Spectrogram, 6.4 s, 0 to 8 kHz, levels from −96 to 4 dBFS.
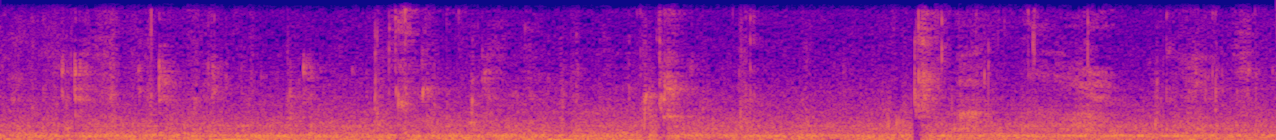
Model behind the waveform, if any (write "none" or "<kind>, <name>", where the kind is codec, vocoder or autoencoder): none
